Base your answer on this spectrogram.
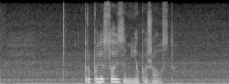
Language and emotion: Russian, sad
